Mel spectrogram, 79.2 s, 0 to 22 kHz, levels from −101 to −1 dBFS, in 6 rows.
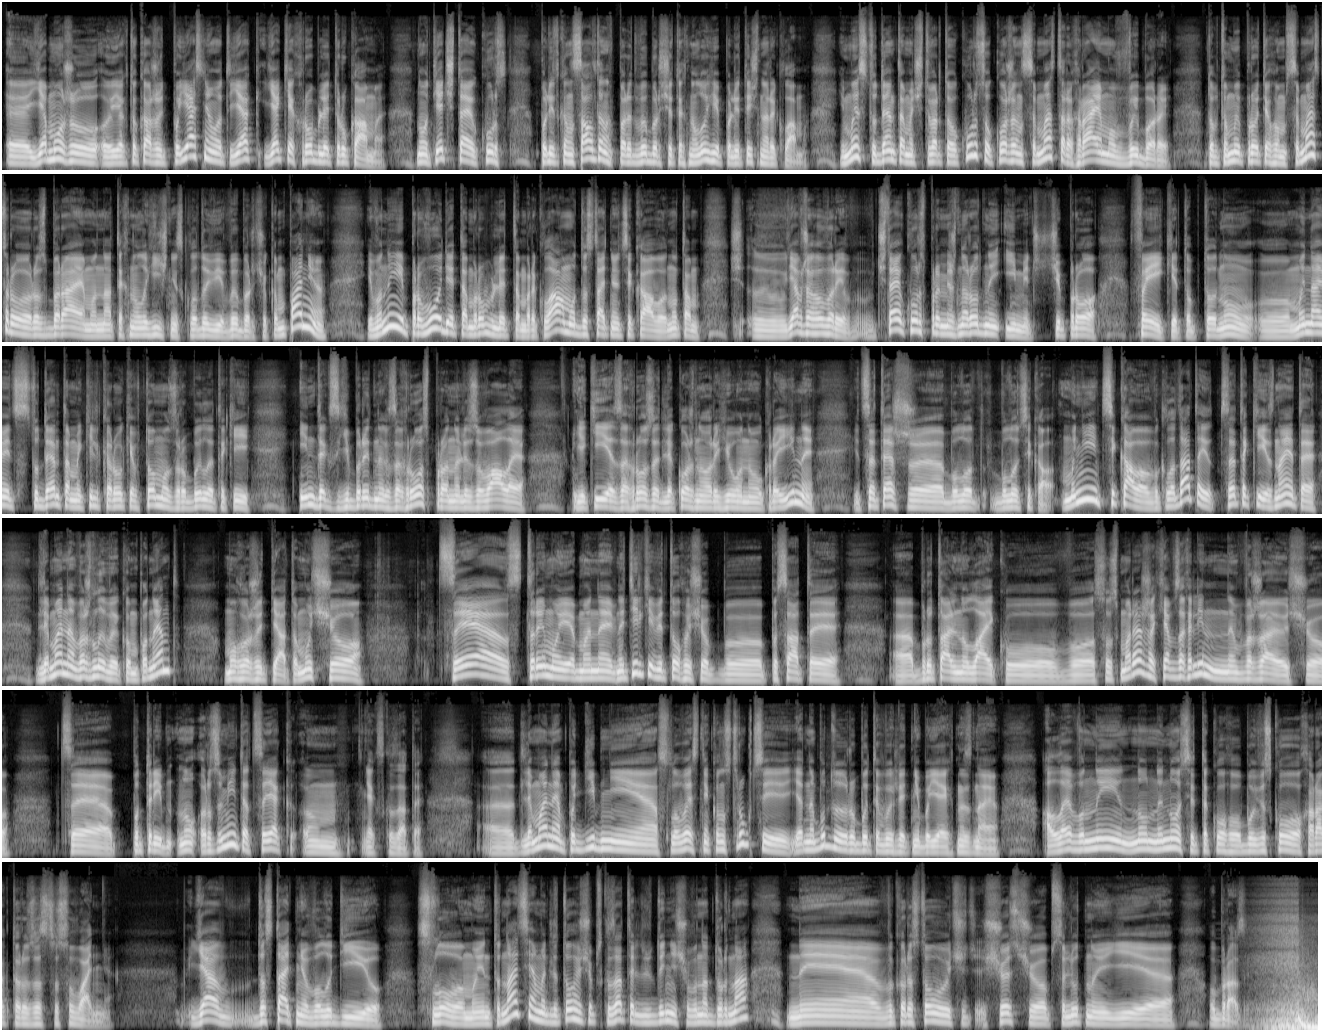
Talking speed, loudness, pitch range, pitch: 135 wpm, -17 LUFS, 110-150 Hz, 125 Hz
